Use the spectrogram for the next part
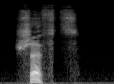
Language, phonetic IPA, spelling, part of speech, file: Polish, [ʃɛft͡s], szewc, noun, Pl-szewc.ogg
